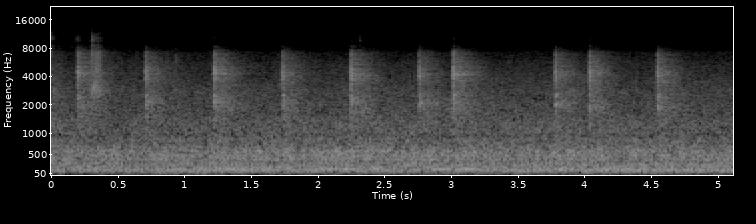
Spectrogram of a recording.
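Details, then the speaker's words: 2006 Polaris Sportsman X2 with newly installed SuperATV power steering kit, at key-on: faint sharp ticks about every half second from the steering unit; cause unknown. "hear that i don't know what that thinking noise is let's turn it back off i don't know what that was"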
